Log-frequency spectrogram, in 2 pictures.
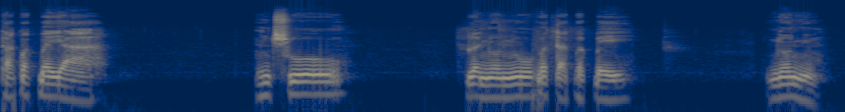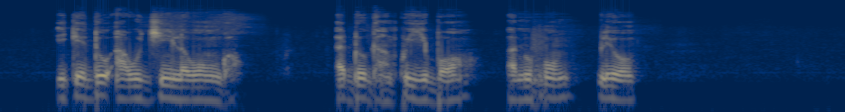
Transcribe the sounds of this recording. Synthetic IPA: t̪a˨k͡pɛ˦k͡pɛ˦ja˨ | ŋũ˦t͡ʃu˦wo˦ | k͡ple˦ɲɔ̃˨ɲũ˦wo˦ɸɛ˦t̪a˨k͡pɛ˨k͡pɛ˦i˦ | ɲɔ̃˦ɲũ˨ | ji˨ke˦d̪o˦ʔa˨wu˨d͡ʑĩ˦lɛ˨wo˦ŋ̩˦ɡɔ˨ | e˦ɖo˦ɡã˨ŋ̩˨ku˦ji˨bɔ˦ | e˨nũ˦ɸo˦m | k͡pli˦wo˦

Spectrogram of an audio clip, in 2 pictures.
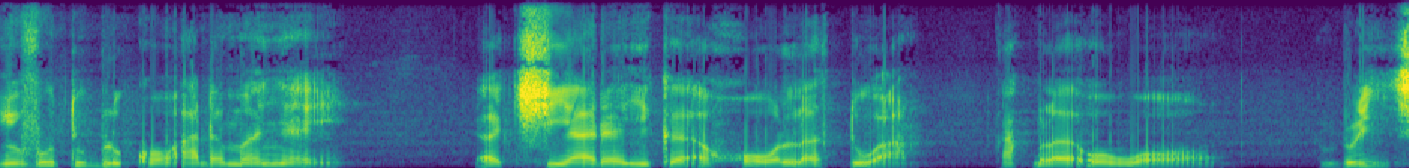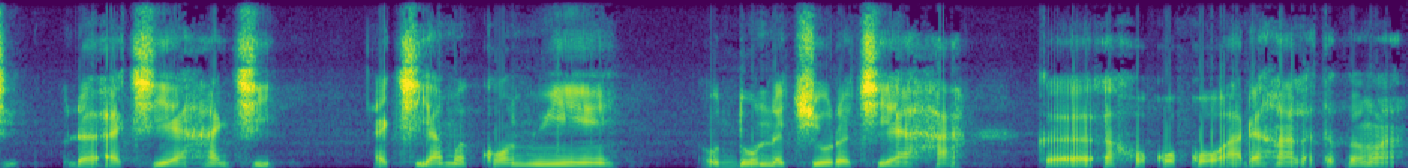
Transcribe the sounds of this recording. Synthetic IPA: ɲu˨vo˦t̪u˦blu˦kʰɔ˦a˨ɖə˦mə̃˨ɲɛ̰̃˨ | ə˨t͡ɕi˦a˨ɖə˦ji˨kə˦ʔə˨xɔ˦wo˦lə˨t̪o˦a̰˨ | a˨k͡plə̰˦wo˦wɔ̰˨ | bɾi˦d͡ʒ | ɖə˦ʔə˨t͡ɕi˦a˨ɦã˦d͡ʑi˦ | ə̰˨t͡ɕi˦a˨mə˨kɔ˨ɲũ˦ĩ˦e˦ | wo̰˦d̪o˦nə̃˨t͡ɕi˦wo˦ɖə˦t͡ɕi˦a˨ha˦kʰə̰˦ə˨xɔ˨kɔ˦kɔ˦a̰˨ɖə˦ɦã˦lə̰˨t̪ə˨ɸə˦mã̰˦

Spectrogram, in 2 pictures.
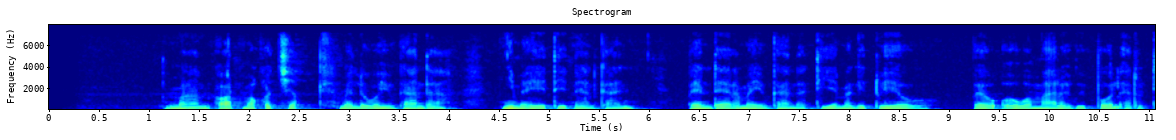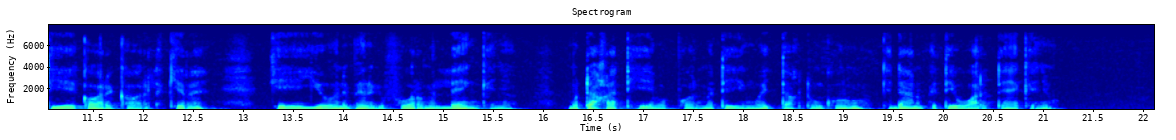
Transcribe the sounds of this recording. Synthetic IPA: ma˦nɔ˨tmɔ˨kɔ˨t͡ʃɪ˦kmʔɛ̰lo˨bo˨ju˨ɡa˦nda˨ | ɲi˨˦ma˨je˦te˦˨nɛ˦nka˦ɲ | bɛ˨ndɛ˦ɾa˨mɛ˦ju˨ɡa˦nda˨tje˦maɡɪ˨twe˨o˨ | pɛ˦o˦ʔo˨wa˨ma˨lɔ˦wi˨po̰˦lʔɛ̰˦tɔ˨tje˦kɔɾɛ˦kʰɔ̰ɾɛ˨la˨kɪ˨ɾɛ˦kʰɪ˦e˦jo˦nɛ˦bɛ˨no̰˦ɡɪ˨fo˨ɾɔ˨ma˨le˦ŋke˦ɲo˦ | mʊ̰˨tɔ˨ka˨tʰjḛ˦ma˦pʰo˦lmatje˦i˨ŋwɛ˨t͡ʃ̚dɔ˦kdu˦ŋkʰu˨no˦kɪ˦da˦nɔ˦pe˨tje˦˨wɔ˨ɾɛ˨tɛ˨ŋe˨kʰḛ˦ɲo̰˦

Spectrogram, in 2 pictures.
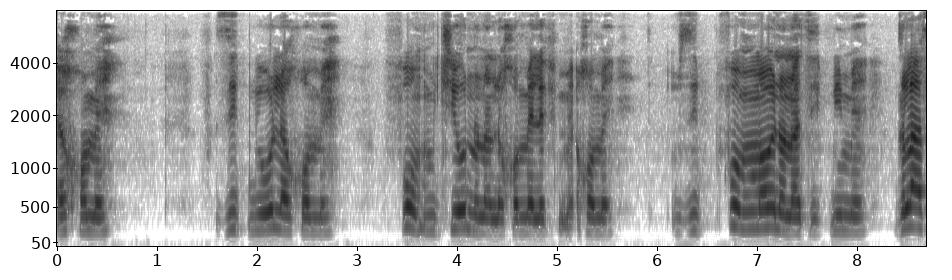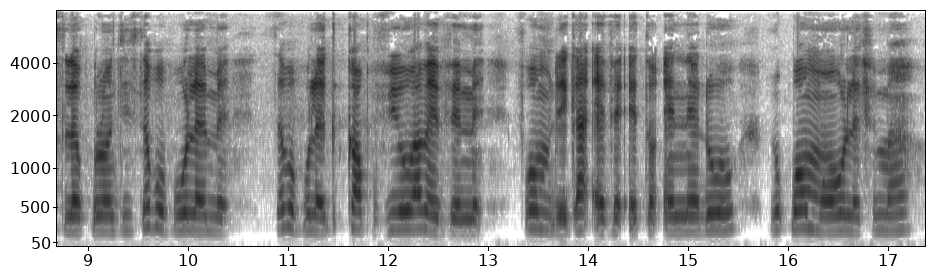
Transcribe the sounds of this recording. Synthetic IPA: ɛ˨xɔ˨mɛ̃˨ | zi˨k͡pi˨wo˦lɛ˨xɔ˨mɛ̃˨ | fo˦mũ˨˦d͡ʑi˦wo˦nɔ̃˨nã˨lɛ˨xɔ˨mɛ̃˨lɛ˨fi˦m̰˨xɔ˨mɛ̃˨ | zi˨ | fo˦mi˦mã˦we˦nɔ̃˨nã˨zi˨k͡pi˦mɛ̃˨ | ɡla˦slɛ˨k͡plɔ̃˨d͡ʑi˦sɛ˦ɸo˨ɸo˦wlɛ˨mɛ̃˨ | sɛ˦fo˨ɸo˨˦le˨ka˦pu˨vi˦wo˦a˦mɛ˨vɛ˨mɛ̃˨ | fo˦mẽ˨ɖḛ˨ɡa˦ʔɛ˨vɛ˨ʔɛ˨t̪ɔ̃˨ʔɛ˨nɛ̃˨ɖe˦wo˦nũ˦k͡pɔ˦mɔ̃˨wo˦lɛ˨fi˦mã˦

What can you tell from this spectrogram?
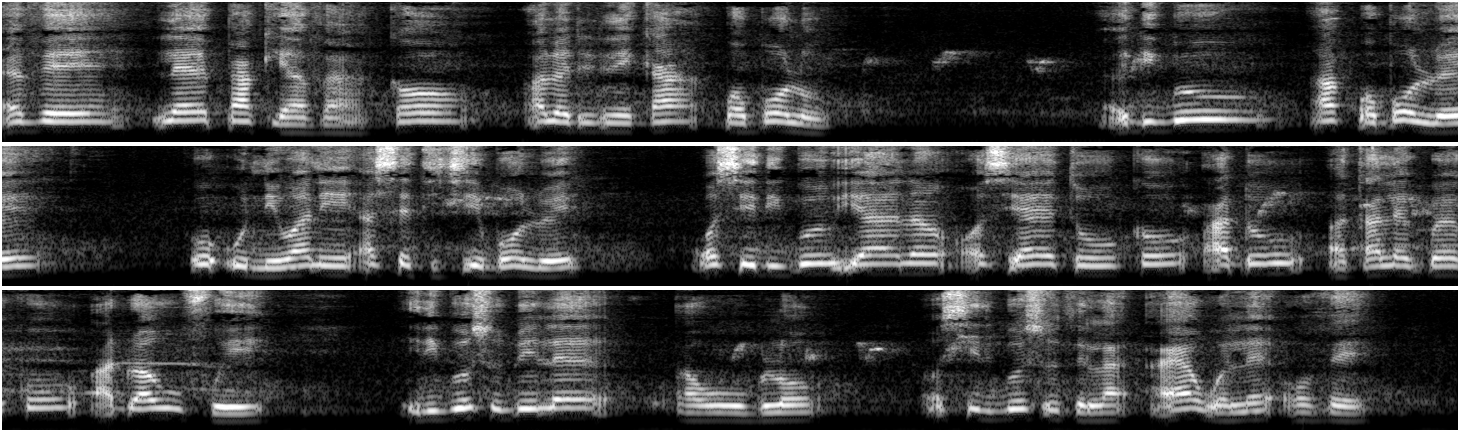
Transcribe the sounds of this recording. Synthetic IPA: ɛ̰˦vɛ˦lɛ˦pa˦ke˨a˨va̰˨kɔ˦a̰˦lo˨˦ɛ˨ɖɪ˨˦nẽ˨ka˦k͡pɔ˨bɔ˦lo˨ | ḛ˨di˨ɡ͡bo˦a˨k͡pɔ˨bɔ˦lo˨ɛ˦ | ko˦ʔo˨nẽ˨wa˦nẽ˨ʔa̰˨sɛ˦t̪i˨t͡ɕi˦e˨bɔ˦lo˨ɛ˦ | ɔ̰˦si˦e˨di˨ɡ͡bo˦ja˦nã˦ʔɔ̰˦si˦a˨jɛ˦t̪ʊ˦ko˦a̰˨dʊ˦a̰˨t̪a˨lɛ˨ɡ͡bɛ˦kʊ˦a̰˨dʊ˦a˦wu˦fo˨e˨ | e˨di˨ɡ͡bo˦so˦be˦lɛ˦a˨wʊ˨blɔ˨ɔ̰˦si˦e˨di˨ɡ͡bo˦sʊ˦t̪e˨la˨a̰˨ja˦wɛ̰˨lɛ˦ʔɔ̰˨vɛ˨

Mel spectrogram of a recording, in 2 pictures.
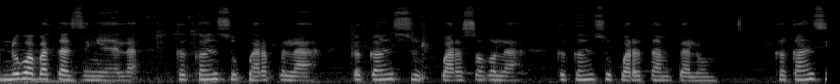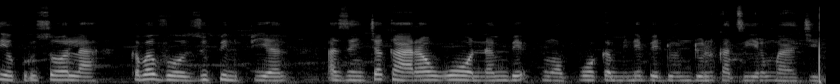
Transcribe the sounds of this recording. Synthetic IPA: no˦ba˦ba˦ta˨zɪ˨ŋɛ˨la˨ka˨ka˦n˦su˨k͡pa˨ɾɪ˦pɨ˦laː˦ | ka˨ka˦n˦su˨k͡pa˨ɾɪ˦sɔ˦ɣʊ˦la˦ | ka˨ka˦n˦su˦k͡pa˨ɾɪ˦ta˦mpɛ˨lʊ˦ŋ | ka˨ka˦n˦si˦jɛ˨ku˨ɾu˦sɔː˦la˨ | ka˨ba˦vɔ˨zu˦pi˦lpi˦ɛ˨la̰˨zɪ˨nt͡ʃɛ˦kaː˨ɾa˦wɔː˦na˦m˦be˦kʊ˨ŋɔ˨pʊ˦ɔ˦ka˨mi˨ne˦be˦do˦n˦do˦lka˨tɪ˨jɪ˦ɾɪ˦ŋ͡maː˨d͡ʒi˦

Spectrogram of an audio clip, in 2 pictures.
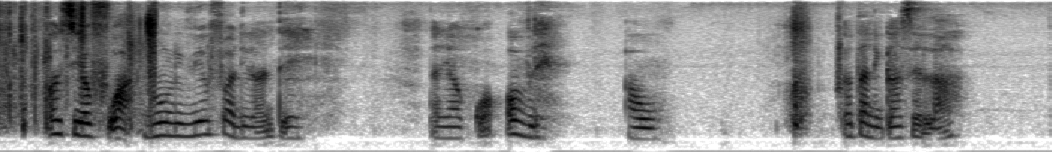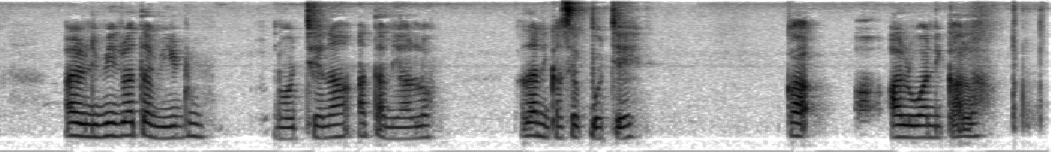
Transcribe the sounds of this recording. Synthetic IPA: ɔ˦sɪ˦ɛ˧fʊ˨a̰˨nʊ̃˦li˦˧vi˦ɛ˦fa˨dɪ˨nã̰˨˦n̩˦tɛ˦ | ta˨nĩ˨a˨kɔ̰˦ɔ˦vlɛ˨ | a˨wʊ˨ | ka˦ta˦˨nĩ˨ka˨sɛ˦˨la˨˦ | a˨lɪ˧li˨mi˦dʊ˦a˦ta˨mĩ˨i˦du˦ | nɔ̃˨t͡ʃɛ˨nã˦a˦ta˨mĩ˨a˨lɔ˦ | ka˦ta˦nɪ̃˨ka˨sɛ˦k͡pɔ˨t͡ʃɛ˨˦ | ka˦˨ | a˨lɪ˧wa˧nɪ̃˧ka̰˦la˦

